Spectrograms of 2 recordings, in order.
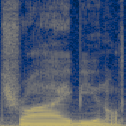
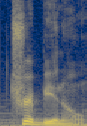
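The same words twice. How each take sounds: First: The first syllable sounds like 'try'. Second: The first syllable does not sound like 'try'. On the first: The speaker calls it right. "try. Think of triangle" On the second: The speaker calls it wrong. "in Swedish we said it as tribunal"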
